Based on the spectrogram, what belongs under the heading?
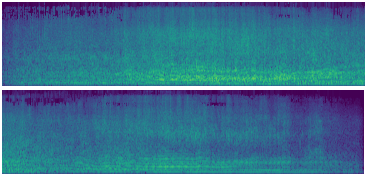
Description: Boat Race Start Of Race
